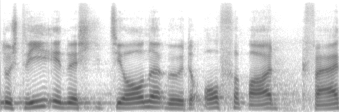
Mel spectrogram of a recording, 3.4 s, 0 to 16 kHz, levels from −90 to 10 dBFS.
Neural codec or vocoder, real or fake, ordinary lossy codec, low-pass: autoencoder, 48 kHz, 32 numbers a frame, DAC-VAE, trained on Japanese speech; fake; none; 14.4 kHz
